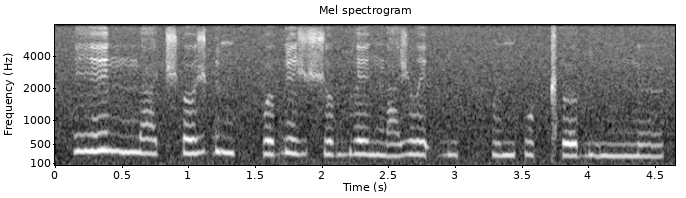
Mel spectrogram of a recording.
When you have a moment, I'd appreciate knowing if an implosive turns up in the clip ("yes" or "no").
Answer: yes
